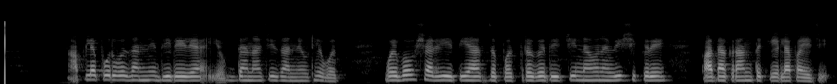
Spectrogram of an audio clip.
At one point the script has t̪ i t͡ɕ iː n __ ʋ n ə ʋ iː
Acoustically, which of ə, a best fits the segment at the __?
ə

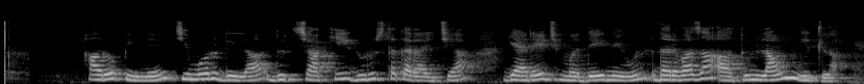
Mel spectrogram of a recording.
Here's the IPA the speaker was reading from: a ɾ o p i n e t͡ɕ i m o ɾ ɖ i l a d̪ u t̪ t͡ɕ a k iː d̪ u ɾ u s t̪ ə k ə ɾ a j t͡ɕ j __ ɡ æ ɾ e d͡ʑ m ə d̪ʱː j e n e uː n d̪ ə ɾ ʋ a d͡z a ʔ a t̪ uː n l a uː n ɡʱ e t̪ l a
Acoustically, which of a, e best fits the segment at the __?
a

